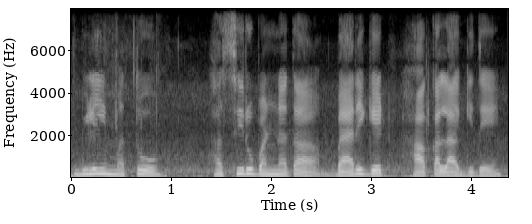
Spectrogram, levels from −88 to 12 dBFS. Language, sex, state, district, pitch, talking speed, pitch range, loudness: Kannada, female, Karnataka, Bangalore, 175 Hz, 80 wpm, 165-190 Hz, -15 LUFS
